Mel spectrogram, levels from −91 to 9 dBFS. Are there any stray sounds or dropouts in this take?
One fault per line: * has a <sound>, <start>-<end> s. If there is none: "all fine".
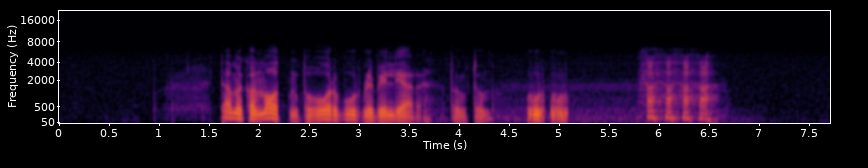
* has a laugh, 4.7-5.1 s
* has a laugh, 5.8-6.6 s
